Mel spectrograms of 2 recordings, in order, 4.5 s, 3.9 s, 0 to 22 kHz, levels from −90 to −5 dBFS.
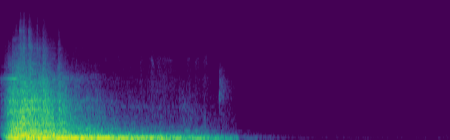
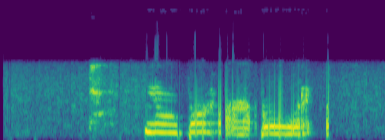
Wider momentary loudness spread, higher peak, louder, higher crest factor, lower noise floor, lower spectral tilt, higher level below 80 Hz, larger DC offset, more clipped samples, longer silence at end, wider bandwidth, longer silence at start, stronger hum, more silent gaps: first, 19 LU vs 10 LU; about the same, -4 dBFS vs -2 dBFS; second, -18 LUFS vs -14 LUFS; about the same, 16 dB vs 14 dB; first, under -90 dBFS vs -42 dBFS; first, -10.5 dB/octave vs -9 dB/octave; first, -28 dBFS vs -50 dBFS; neither; neither; first, 2.35 s vs 0.55 s; about the same, 3.6 kHz vs 3.7 kHz; second, 0 s vs 0.9 s; neither; neither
